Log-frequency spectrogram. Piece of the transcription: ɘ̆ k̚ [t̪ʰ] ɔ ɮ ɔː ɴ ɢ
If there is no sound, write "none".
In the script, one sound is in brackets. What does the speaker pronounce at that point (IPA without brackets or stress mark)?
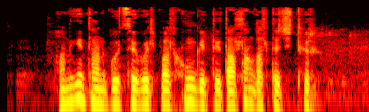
t̪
